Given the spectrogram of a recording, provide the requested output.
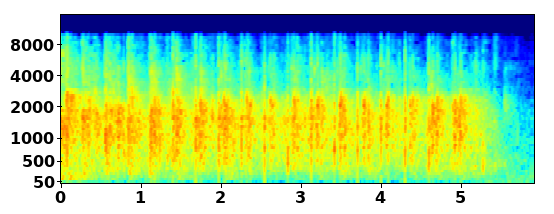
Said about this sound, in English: Well, you deserve a round of applause.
